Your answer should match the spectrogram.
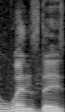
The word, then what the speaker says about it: Wenzdaze: a z like how is that pronounced yeah wednesdays it's spelled w-e-n-z d-a-z-e yeah get that welcome to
